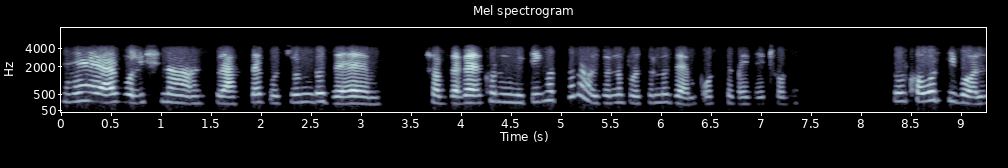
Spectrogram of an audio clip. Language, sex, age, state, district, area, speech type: Bengali, female, 18-30, West Bengal, Kolkata, urban, conversation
